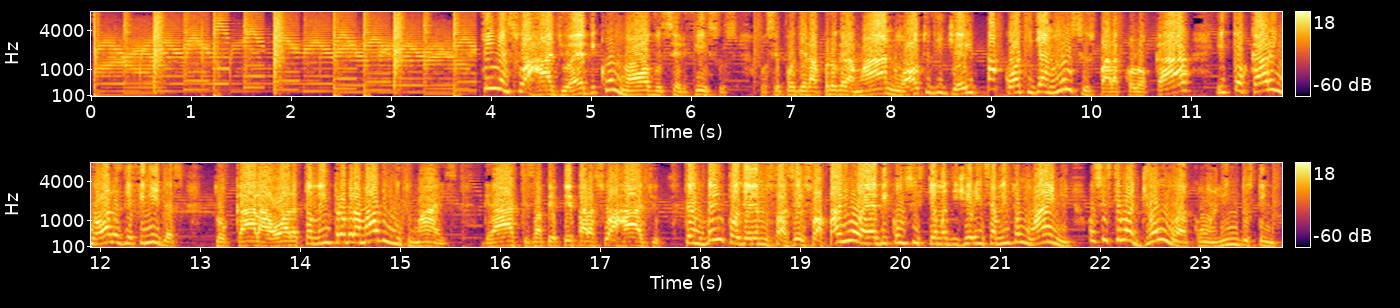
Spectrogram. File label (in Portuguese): spot radio web; vinhetas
